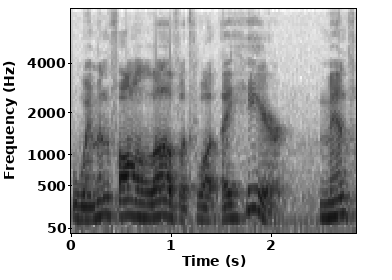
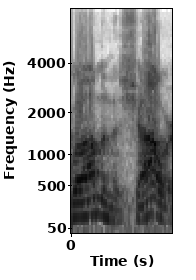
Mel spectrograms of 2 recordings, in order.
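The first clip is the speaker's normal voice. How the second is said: plain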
